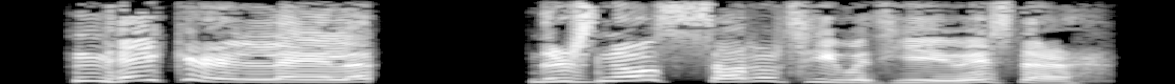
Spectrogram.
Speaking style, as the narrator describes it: Aaron laughed at the brunette mage

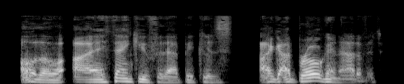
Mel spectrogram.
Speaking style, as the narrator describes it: Blaze murmured

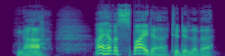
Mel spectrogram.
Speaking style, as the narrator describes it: Aaron chuckled

